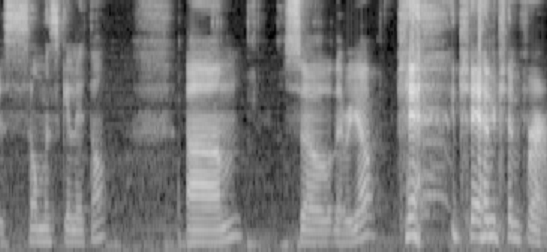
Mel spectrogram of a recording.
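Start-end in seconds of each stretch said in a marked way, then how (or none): 0.1-1.1 bad, over-the-top, fake French accent. Following the only allowed way to say one phrase, fake bad French accent. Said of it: "the only way that you can say Summon Skeleton is like with a fake bad French accent".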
